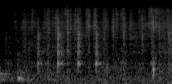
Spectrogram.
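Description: A toothbrush with regular dish soap scrubs a circuit board, which was run under hot water in the kitchen, in quick, steady back-and-forth strokes, a bristly scratching that repeats several times a second at moderate, even loudness, with no one talking.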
